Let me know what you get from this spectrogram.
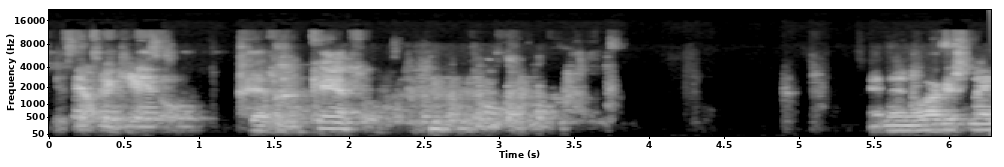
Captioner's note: laughter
